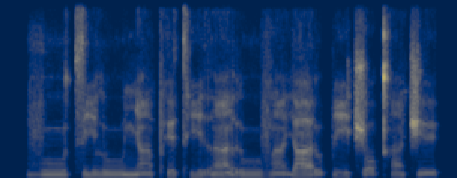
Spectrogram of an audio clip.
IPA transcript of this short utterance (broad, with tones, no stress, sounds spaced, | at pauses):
v uː˦ t͡s i˨ l uː˨ ɲ ã˨ pʰ ɪ˨ tʰ i˨ r ã˨˦ r uː˨ v ã˨ j a˦˨ ɾ ʊ˨ p i˦˨ t͡ʃ ɔ˨ kʰ ã˨ t͡ʃ ɪ˦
